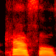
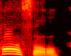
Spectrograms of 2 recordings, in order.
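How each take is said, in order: First: It is said in an American accent. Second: It is said in an English accent. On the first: "now here castle" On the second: "a little bit of England was castle"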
